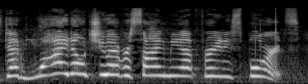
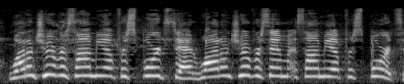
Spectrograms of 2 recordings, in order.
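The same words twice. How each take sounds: First: Put-on high, pleading kid complaint; pitched-up boyish protest; frustrated boy. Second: Put-on high, loud kid complaint; pitched-up, exasperated child's protest; frustrated boy. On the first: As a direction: imitate an exasperated child appealing to Dad. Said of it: "clearly frustrated. And he says". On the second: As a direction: imitate a boy whining at his dad. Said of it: "clearly frustrated".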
